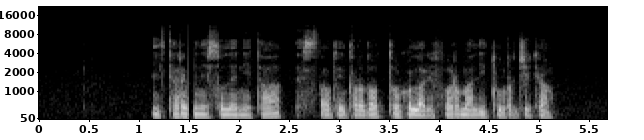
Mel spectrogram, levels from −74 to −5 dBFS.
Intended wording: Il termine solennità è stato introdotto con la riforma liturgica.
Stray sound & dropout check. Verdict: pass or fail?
fail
